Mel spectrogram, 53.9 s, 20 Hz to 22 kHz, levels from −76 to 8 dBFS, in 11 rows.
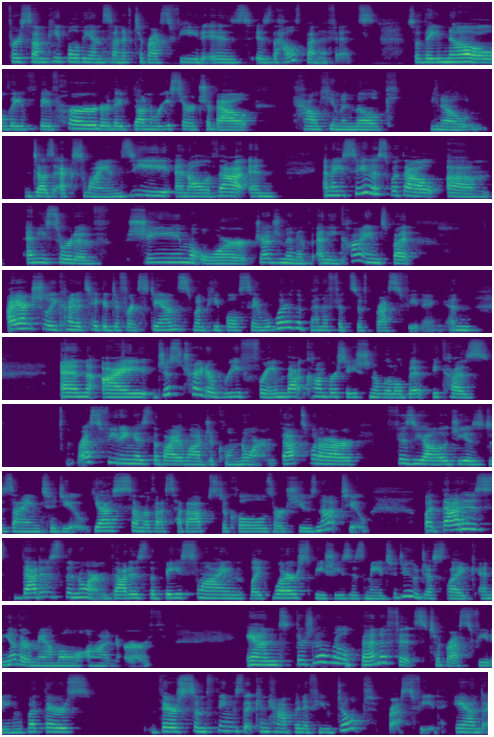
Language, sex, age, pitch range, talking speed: English, female, 20-39, 205-250 Hz, 170 wpm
